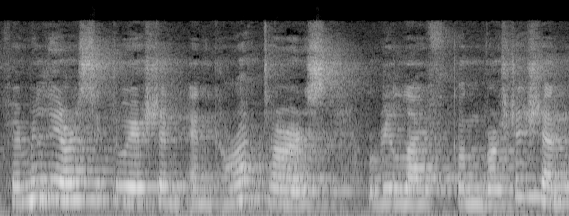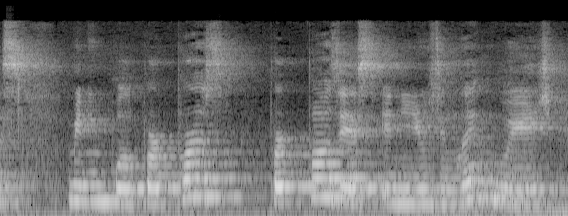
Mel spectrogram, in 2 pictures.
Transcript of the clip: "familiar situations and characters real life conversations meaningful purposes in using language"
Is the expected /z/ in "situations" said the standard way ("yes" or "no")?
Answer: no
